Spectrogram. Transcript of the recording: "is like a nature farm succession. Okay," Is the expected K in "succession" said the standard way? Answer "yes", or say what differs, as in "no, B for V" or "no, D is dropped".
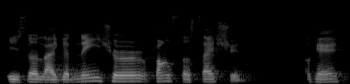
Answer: no, K is dropped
